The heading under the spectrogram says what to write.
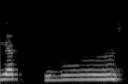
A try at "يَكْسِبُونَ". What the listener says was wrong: यक्सी, सीन का आवाज clear करे, यक्सिबून।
